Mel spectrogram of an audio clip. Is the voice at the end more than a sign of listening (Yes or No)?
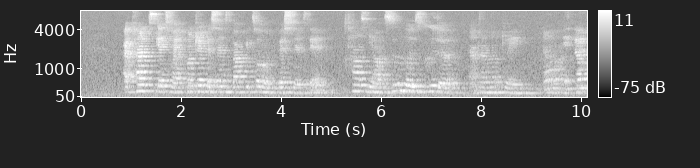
Yes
